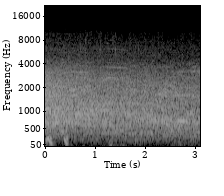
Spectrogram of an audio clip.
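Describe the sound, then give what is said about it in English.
A large arena crowd at a summer league basketball game chants "overrated" at a player in unison, a dense, steady roar of many voices filling the space from start to finish, loud and continuous with no single voice standing out. “Crowd chanting overrated at Chet Holmgren in a summer league game.”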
